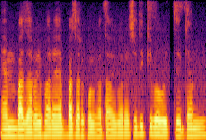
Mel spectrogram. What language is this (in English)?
Chakma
